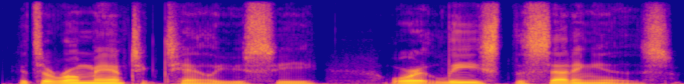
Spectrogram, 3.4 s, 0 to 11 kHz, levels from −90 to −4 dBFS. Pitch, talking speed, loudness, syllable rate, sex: 100 Hz, 210 wpm, -19 LUFS, 5.6 syllables/s, male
